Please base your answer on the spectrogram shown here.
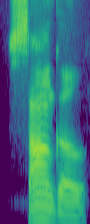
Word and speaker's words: Sango: Songo. It's his name is spelled Sango, and if I'm not mistaken, that might be the derivative of a character from an anime called Inuyasha.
